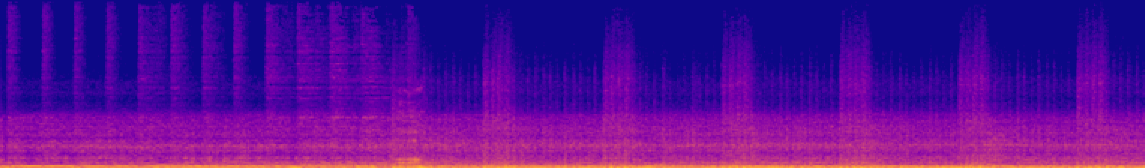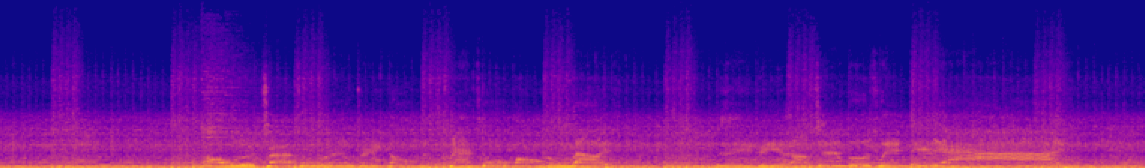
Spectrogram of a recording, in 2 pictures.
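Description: Live heavy metal trio playing loud: distorted electric guitar, electric bass and drum kit. For the first five seconds the guitar plays with only cymbals, then the bass and full drums come in heavily.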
